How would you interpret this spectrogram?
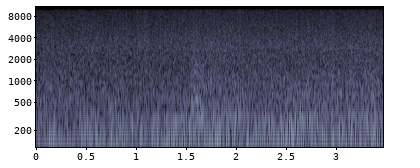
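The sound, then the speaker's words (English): Heavy monsoon rain pours against a window in a dense, steady roar of hiss and patter that holds at the same loud level throughout, with no voices. “Speaking of chaos, though, I just want you to hear the sound of the rain on the window right now because it's really intensified.”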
